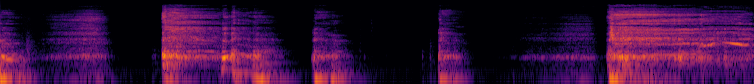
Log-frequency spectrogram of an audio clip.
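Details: About six or seven harsh, loose, chesty cough bursts with a wheezy chest, with a spring cold, recorded in the morning; wet productive cough.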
